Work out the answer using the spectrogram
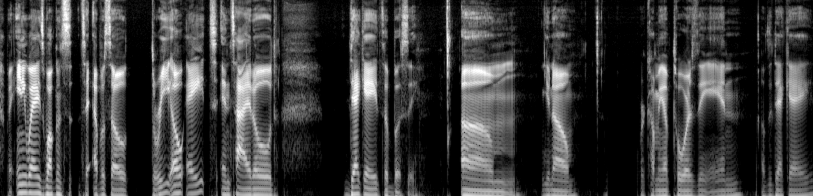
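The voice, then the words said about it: Tired, congested voice with a cold. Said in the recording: “I'm tired. If y'all can't tell, I have a cold.”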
